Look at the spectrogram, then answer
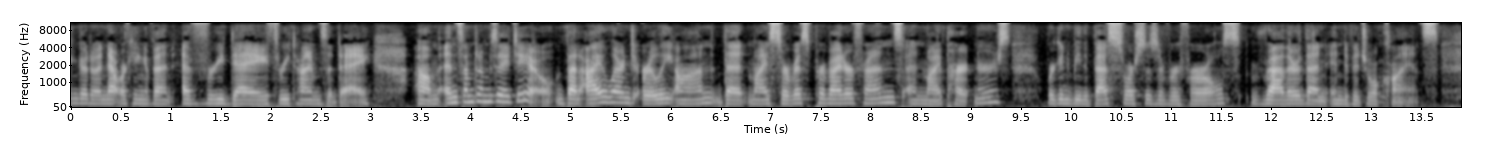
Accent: Norfolk, Virginia, United States; I grew up in Norfolk, Virginia Beach area.

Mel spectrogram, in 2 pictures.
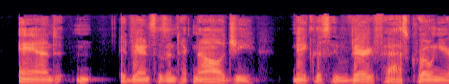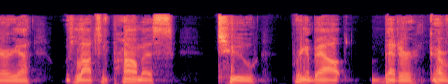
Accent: Maryland, United States; so we ended up moving down here. So I grew up in Maryland.

